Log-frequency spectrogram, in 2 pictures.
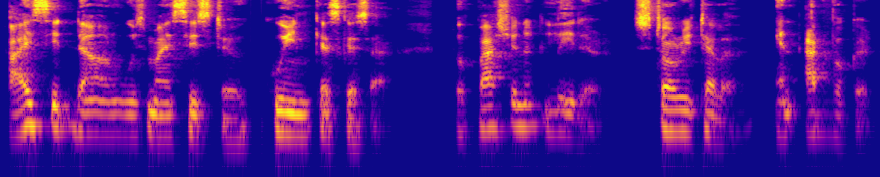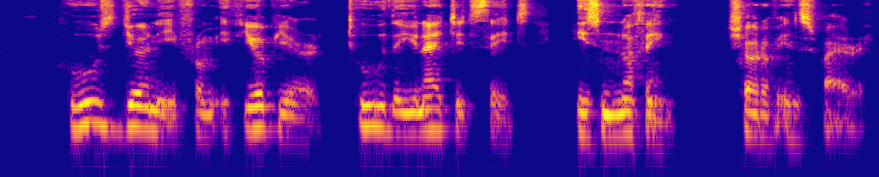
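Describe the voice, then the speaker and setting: A male podcast host with a very dark, husky voice. He reads a formal introduction in a measured way and then moves into interview questions, speaking at an ordinary pitch.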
